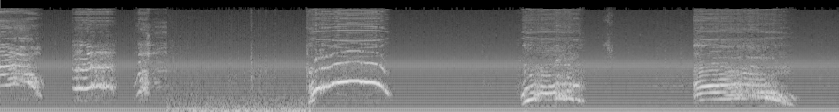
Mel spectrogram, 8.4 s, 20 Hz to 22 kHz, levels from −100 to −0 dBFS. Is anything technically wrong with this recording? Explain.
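Yes. Mains buzz runs the whole way through: switching spikes on 50 Hz mains throw harmonics up into the kilohertz range, giving a steady raspy buzz only about 10 dB under the sound.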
